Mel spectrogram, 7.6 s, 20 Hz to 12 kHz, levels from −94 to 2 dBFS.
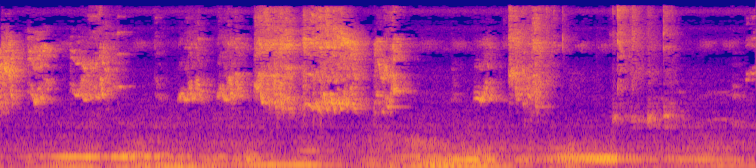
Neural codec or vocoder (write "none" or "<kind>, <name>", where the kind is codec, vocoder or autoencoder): none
